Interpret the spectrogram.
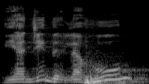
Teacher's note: الٹا پیش قائم مقام واو مدہ کہ اس کو ایک الف کے برابر کھینچ کے پڑھیں گے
